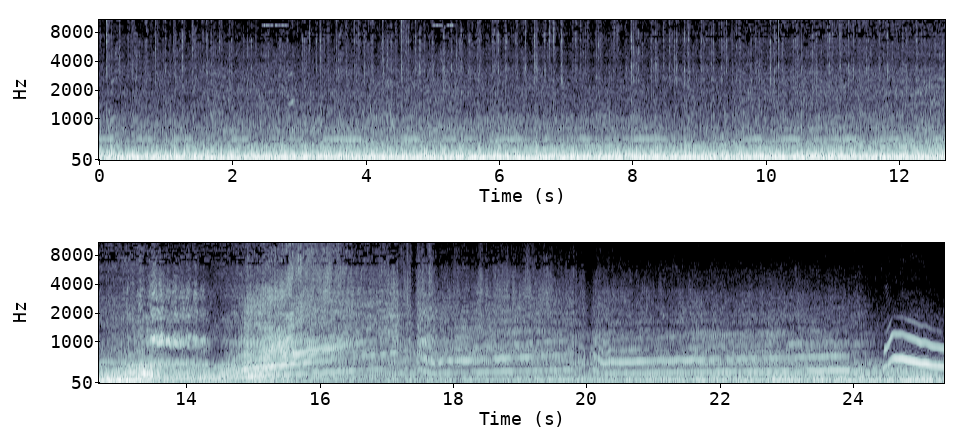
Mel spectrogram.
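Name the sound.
Mopar car engine revving in a race video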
